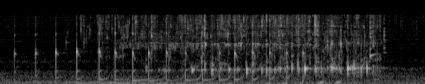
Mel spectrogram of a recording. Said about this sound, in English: And now we're pouring some Viña Mayor red Spanish wine.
